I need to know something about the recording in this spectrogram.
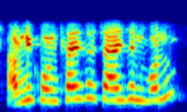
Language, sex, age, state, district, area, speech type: Bengali, female, 45-60, West Bengal, Hooghly, rural, conversation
